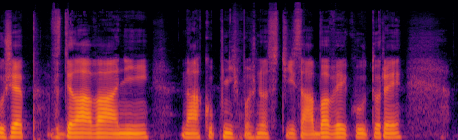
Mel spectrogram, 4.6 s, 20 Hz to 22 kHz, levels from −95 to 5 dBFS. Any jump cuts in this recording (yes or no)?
no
